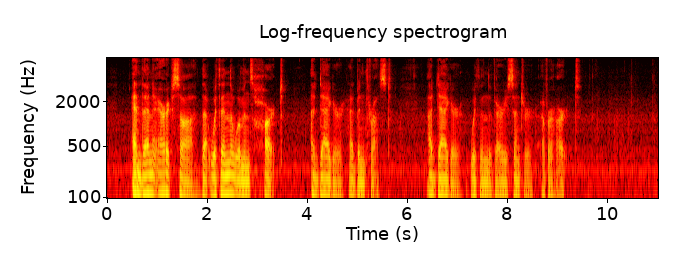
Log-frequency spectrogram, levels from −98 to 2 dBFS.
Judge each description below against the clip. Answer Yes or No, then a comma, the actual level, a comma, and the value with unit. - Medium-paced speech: No, slow, 125 wpm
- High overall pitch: No, very low, 85 Hz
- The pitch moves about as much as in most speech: Yes, average, 3.0 semitones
